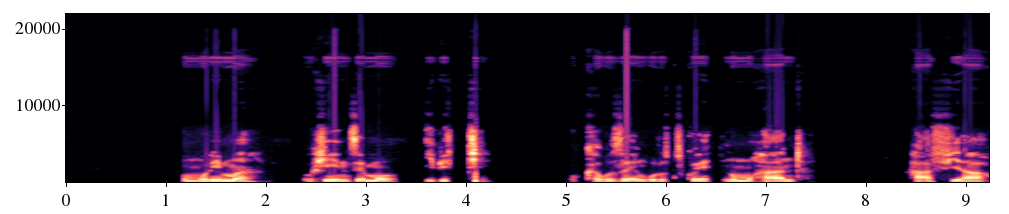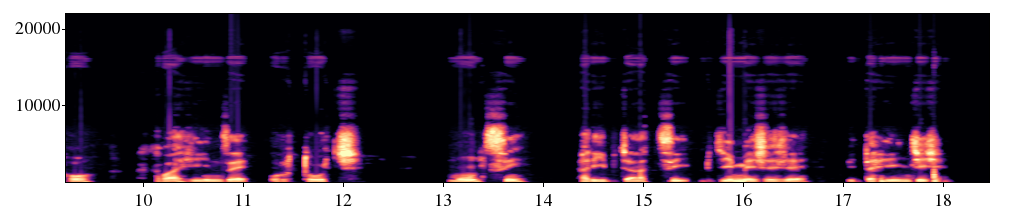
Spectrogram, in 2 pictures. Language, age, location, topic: Kinyarwanda, 18-24, Huye, agriculture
